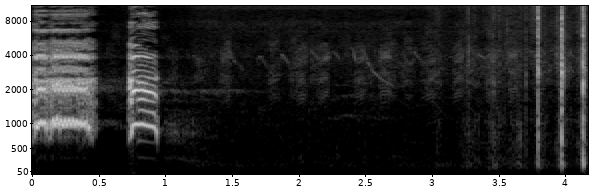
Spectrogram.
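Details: Red junglefowl crowing: two loud, harmonic, strained syllables, a long one and then a shorter one, followed by near silence and a few sharp clicks at the end.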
